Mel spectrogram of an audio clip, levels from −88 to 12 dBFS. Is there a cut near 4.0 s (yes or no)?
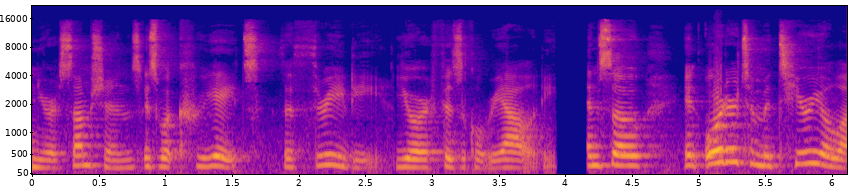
no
